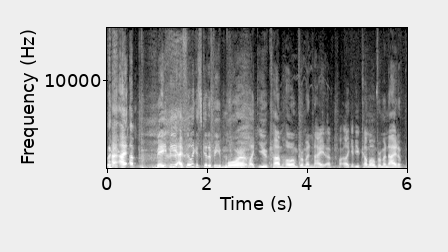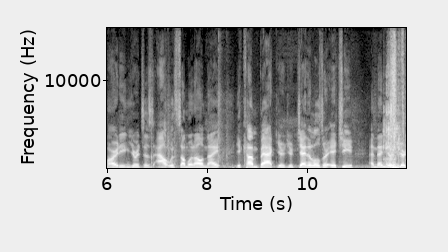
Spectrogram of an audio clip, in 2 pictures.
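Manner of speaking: ordinary talk, nothing marked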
